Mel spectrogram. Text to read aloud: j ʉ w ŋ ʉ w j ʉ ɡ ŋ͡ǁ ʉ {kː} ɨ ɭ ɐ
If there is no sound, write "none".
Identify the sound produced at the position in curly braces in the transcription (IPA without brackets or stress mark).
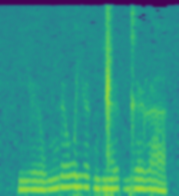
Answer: ɡ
